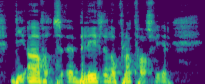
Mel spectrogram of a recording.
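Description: Very slow speech comes from a man. The recording is very clean, with nothing in the background. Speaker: football podcast co-host, travelling supporter. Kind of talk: casual chat.

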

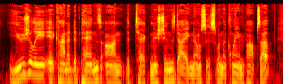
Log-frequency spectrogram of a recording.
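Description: A man with a plain, everyday voice talks at a moderate pace and medium pitch, his intonation lively, in a very clean recording with a silent background. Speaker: home warranty industry representative. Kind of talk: casual interview.

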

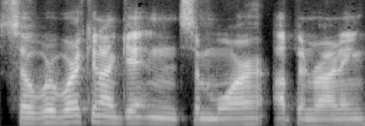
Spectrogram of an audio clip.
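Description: Bright and sharp in tone, a man speaks at a fairly quick pace with a Midwestern American accent. His intonation is fairly even, and the background is quiet. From US Midwest, northern Indiana (Elkhart). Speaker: political candidate. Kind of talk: interview.

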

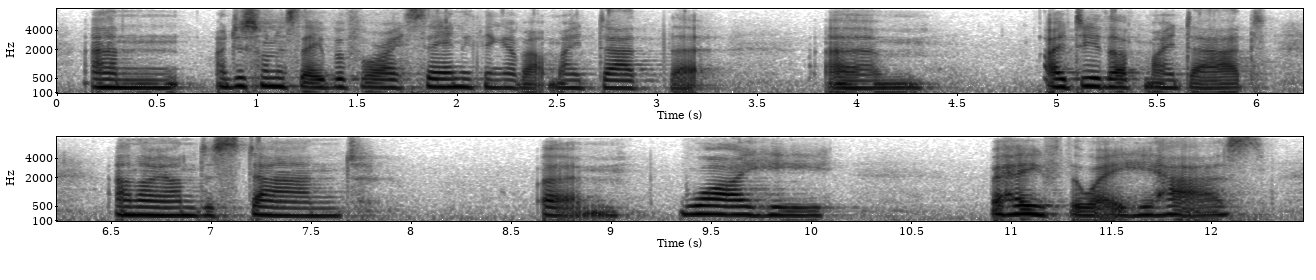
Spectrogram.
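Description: A woman speaks with a southern English accent. Her speech has long, frequent pauses. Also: fairly slow pace. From Seaford, East Sussex, southern England. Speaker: church member sharing life story. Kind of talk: testimony. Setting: church stage with audience.

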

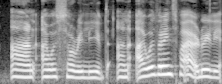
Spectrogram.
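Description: A woman talks at a medium pitch and a fairly slow pace. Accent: Colombian. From Colombia, Bogotá. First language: Spanish. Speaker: interpreter and small business founder. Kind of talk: interview conversation.

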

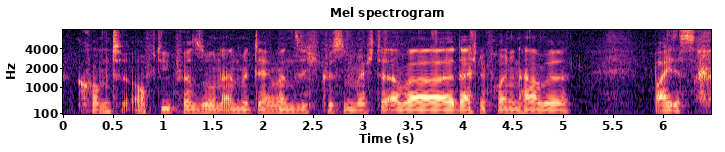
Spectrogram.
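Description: A man talks at a medium pitch and a fairly slow pace, his tone dark and mellow. His loudness stays very even and his intonation is monotone and flat. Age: 20s. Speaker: athlete.

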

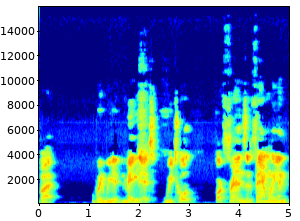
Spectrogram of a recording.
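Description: A man's medium-pitched voice with an American accent, bright and sharp in tone, with ordinary pitch variation. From US West Coast, Long Beach, California. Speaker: youth pastor. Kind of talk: sermon. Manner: casual, conversational.

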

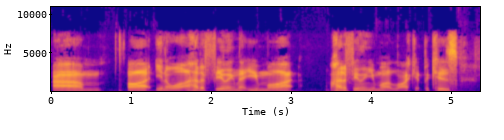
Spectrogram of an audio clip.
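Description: A man with an Australian accent talks in an animated tone with ordinary pitch variation. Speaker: podcast co-host. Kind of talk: casual movie review chat. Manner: animated, jokey.

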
